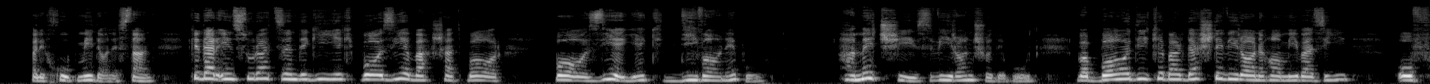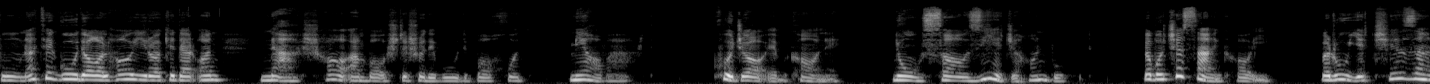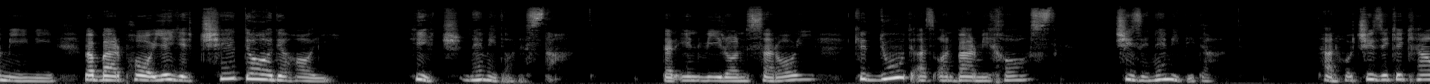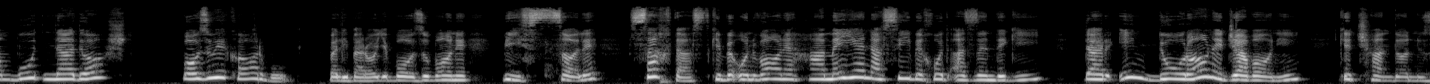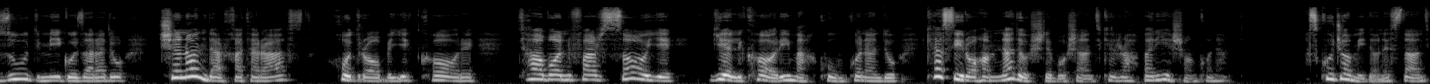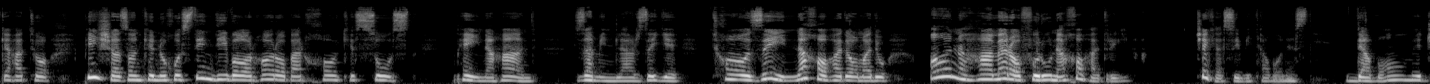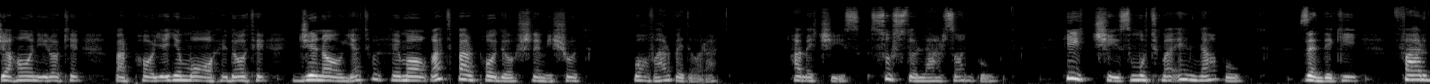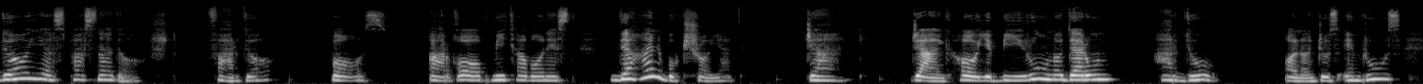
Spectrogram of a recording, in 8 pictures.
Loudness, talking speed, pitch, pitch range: -20 LUFS, 110 wpm, 195 Hz, 170-230 Hz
